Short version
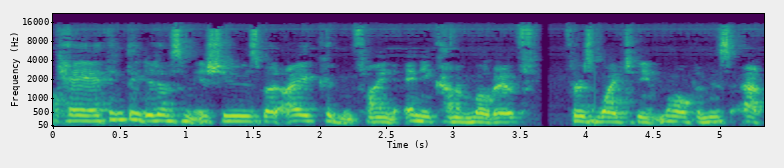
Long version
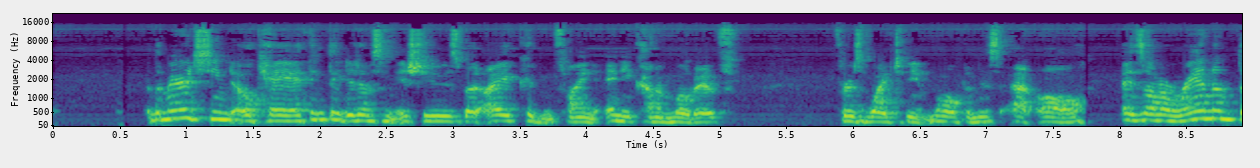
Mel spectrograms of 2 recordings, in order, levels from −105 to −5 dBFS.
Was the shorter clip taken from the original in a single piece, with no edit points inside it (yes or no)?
no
